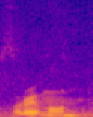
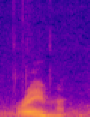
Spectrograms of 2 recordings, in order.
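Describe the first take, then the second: First: The name is pronounced the French way. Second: The name is pronounced the English way.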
